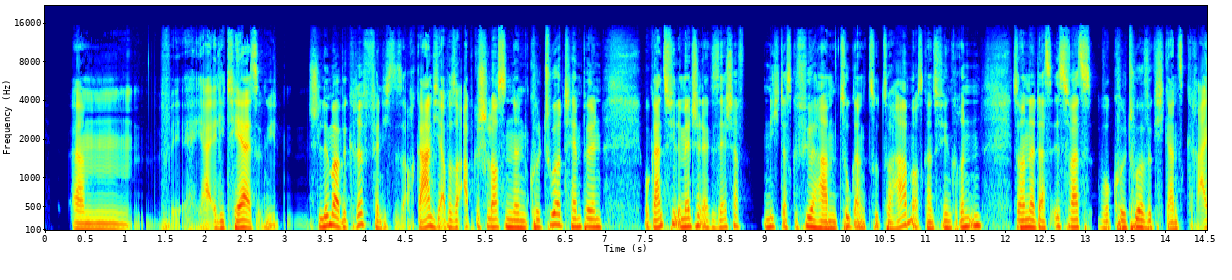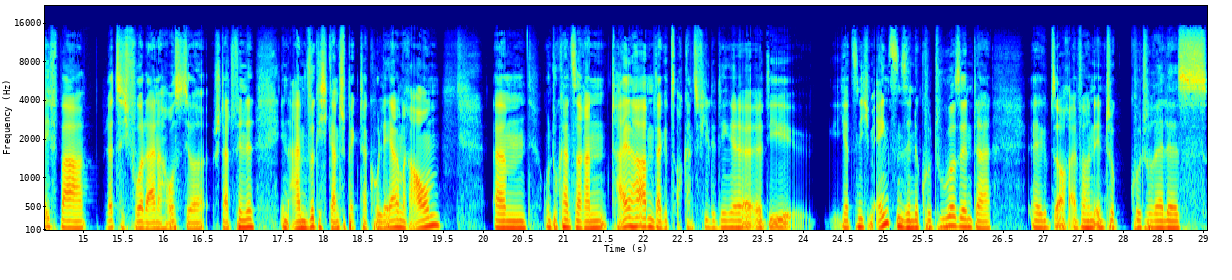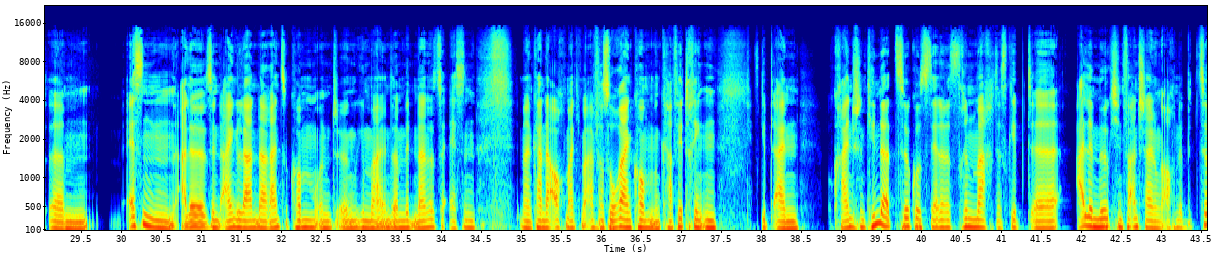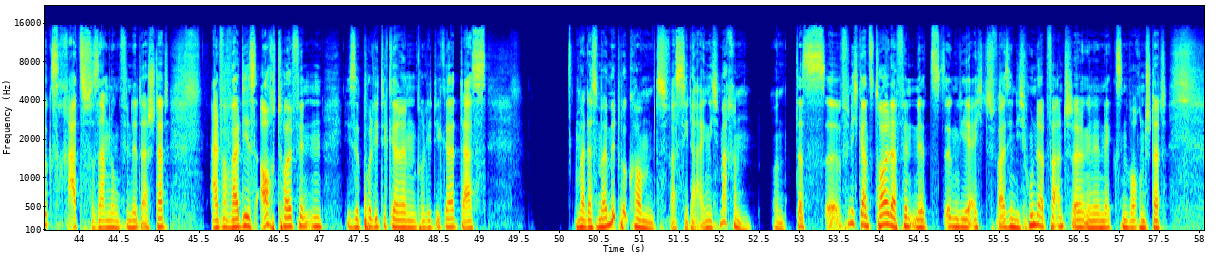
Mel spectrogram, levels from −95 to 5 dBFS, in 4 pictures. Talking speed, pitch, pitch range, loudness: 180 wpm, 130 Hz, 120-145 Hz, -19 LUFS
